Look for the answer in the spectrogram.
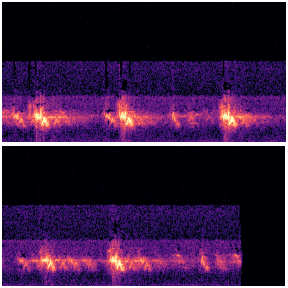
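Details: A house sparrow cheeping: five strong, abrupt chirps about a second apart with quieter notes in between, ending in silence.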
